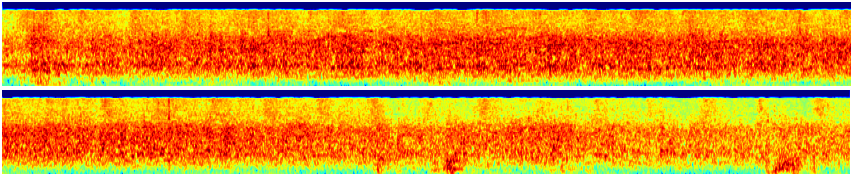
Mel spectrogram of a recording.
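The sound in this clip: A French-speaking church audience applauds in praise of Jesus, a soft, continuous spread of many hands clapping that holds steady throughout, with a few low thumps near the end.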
